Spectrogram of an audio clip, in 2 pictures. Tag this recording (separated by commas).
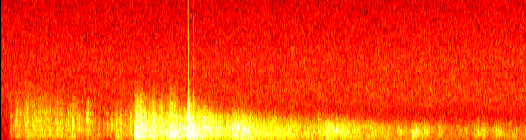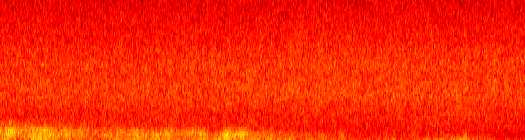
Rain, Thunder, Thunderstorm, Water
